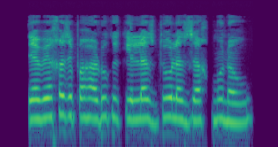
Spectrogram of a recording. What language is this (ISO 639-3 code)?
pus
